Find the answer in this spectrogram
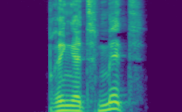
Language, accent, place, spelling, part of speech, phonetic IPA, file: German, Germany, Berlin, bringet mit, verb, [ˌbʁɪŋət ˈmɪt], De-bringet mit.ogg
- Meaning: second-person plural subjunctive I of mitbringen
